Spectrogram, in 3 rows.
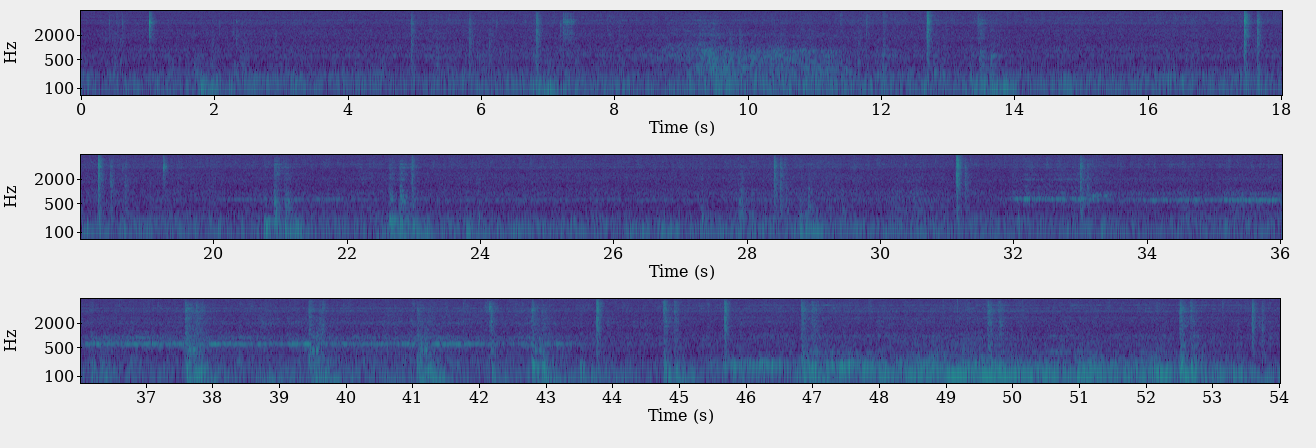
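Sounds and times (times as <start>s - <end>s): steady whine: 0.0s - 15.5s, 18.7s - 54.0s
train low rumble: 0.0s - 54.0s
track knocks and clicks: 20.7s - 21.4s, 27.3s - 51.2s, 51.8s - 54.0s.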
